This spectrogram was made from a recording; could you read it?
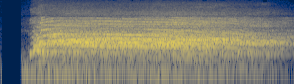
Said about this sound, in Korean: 그러자 백성들이 일제히 큰 함성을 지르기 시작했습니다.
